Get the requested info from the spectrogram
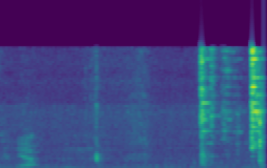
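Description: Kitchen knife chopping on a plastic cutting board: a few light, sharp knife strikes, most of them in the second half.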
